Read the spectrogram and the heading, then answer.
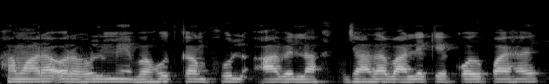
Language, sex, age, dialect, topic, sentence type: Magahi, male, 25-30, Western, agriculture, question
